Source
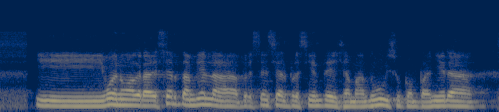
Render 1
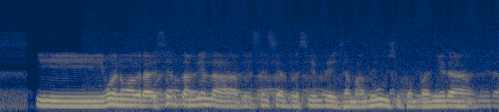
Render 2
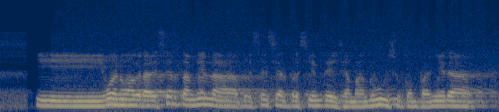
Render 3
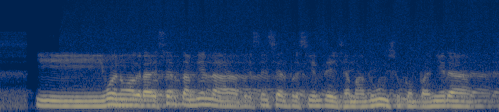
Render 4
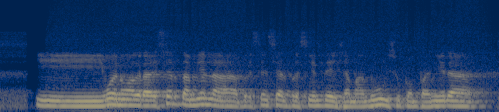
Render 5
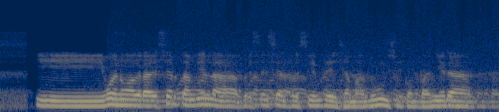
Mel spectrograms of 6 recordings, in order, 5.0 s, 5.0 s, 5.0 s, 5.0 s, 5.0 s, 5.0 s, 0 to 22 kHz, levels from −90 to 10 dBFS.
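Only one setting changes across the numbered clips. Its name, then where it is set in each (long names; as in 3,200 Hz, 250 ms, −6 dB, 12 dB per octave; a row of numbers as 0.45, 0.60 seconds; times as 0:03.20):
feedback echo at a low word length, delay time: 450, 140, 222, 84, 696 milliseconds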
